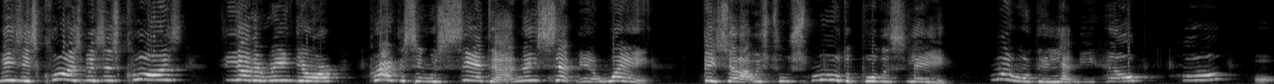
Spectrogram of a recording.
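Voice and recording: A put-on character voice at an extremely high pitch and a fairly slow pace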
